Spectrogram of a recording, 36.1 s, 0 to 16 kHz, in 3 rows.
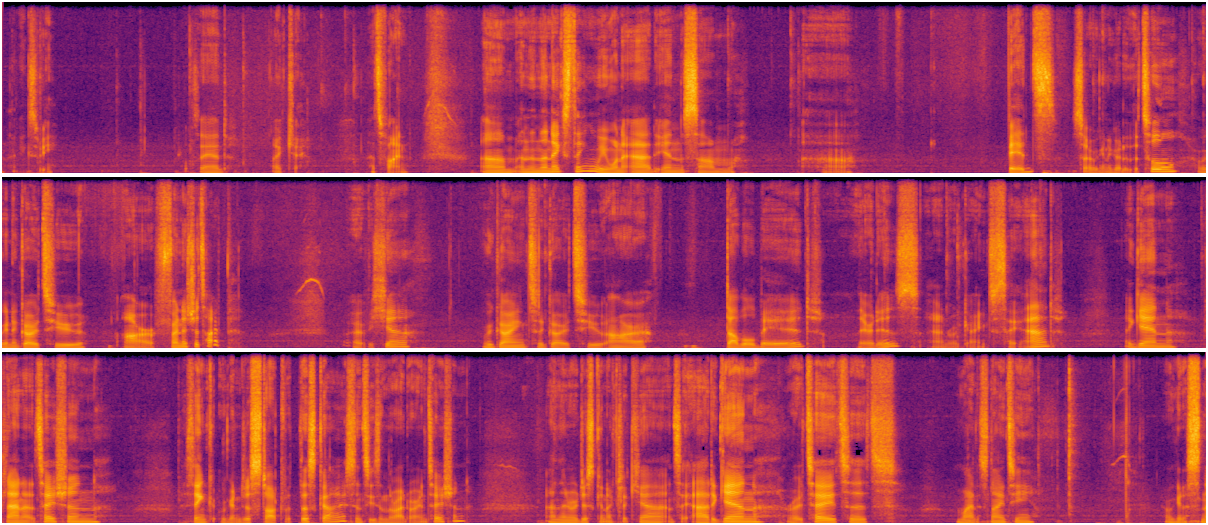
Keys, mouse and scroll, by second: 0.1 x, 1.7 ctrl+z, 2.2 Tab, 2.7-3.1 scroll down 2, 3.1 shift+middle drag, 3.9 shift+middle drag, 4.4 scroll down 1, 4.7-5.3 shift+middle drag, 7.2 shift+right click, 10.8 click, 11.8-15.8 drag, 17.3-20.1 drag, 20.8 shift+right click, 22.3 click, 24.0 click, 26.0 shift+middle drag, 27.0 g, 28.2 click, 29.5 shift+right click, 30.8 click, 31.8 r, 31.9 z, 33.7 KP_Subtract, 33.9 KP_9, 34.1 KP_0, 34.6 Return, 35.3 g.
